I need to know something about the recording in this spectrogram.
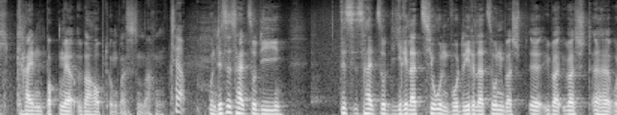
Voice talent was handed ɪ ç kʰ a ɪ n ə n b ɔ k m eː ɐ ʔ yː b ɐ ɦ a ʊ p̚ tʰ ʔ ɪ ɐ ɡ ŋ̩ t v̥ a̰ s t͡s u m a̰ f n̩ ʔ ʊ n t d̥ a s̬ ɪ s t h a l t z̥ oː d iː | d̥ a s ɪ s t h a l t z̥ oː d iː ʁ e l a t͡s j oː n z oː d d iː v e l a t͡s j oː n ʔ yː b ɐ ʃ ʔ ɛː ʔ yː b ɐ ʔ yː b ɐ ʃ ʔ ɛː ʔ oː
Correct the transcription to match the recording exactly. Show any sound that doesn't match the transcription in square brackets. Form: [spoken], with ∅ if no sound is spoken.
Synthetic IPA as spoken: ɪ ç kʰ a ɪ n ə n b ɔ k m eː ɐ ʔ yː b ɐ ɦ a ʊ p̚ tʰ ʔ ɪ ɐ ɡ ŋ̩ t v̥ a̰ s t͡s u m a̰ [χ] n̩ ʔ ʊ n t d̥ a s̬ ɪ s t h a l t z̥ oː d iː | d̥ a s ɪ s t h a l t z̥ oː d iː ʁ e l a t͡s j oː n [v] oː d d iː [ʁ] e l a t͡s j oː n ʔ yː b ɐ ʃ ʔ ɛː ʔ yː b ɐ ʔ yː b ɐ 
